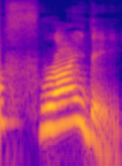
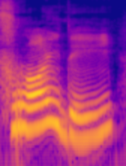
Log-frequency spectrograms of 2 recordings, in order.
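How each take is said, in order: First: Friday slowly with an English R. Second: Friday with an Arabic-style R; wrong Arabic R. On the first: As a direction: correct Friday with a smooth English R after F. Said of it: "اسمها". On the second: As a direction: mispronounce Friday with the Arabic ra after F. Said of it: "مش بنقول". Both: Shown as a demonstration.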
